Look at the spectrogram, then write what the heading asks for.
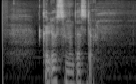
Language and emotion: Russian, neutral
